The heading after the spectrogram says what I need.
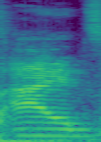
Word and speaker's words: Ides: I know it's pronounced Ides.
